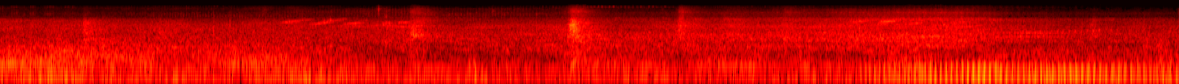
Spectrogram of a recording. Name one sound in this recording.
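A motor scooter approaches and passes nearby.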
